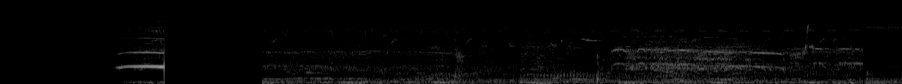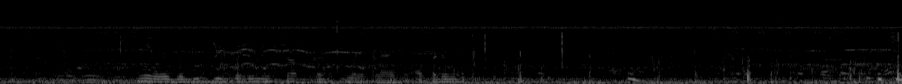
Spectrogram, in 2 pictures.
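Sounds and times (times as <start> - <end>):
outdoor background noise: 2.6 - 18.0
rooster crowing: 6.0 - 8.7, 10.1 - 13.2, 16.6 - 18.0.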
